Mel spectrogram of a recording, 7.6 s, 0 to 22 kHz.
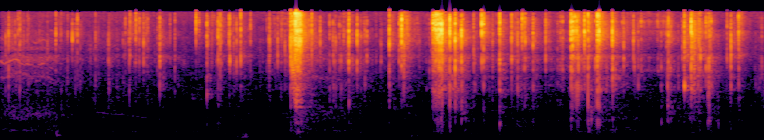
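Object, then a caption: Plastic packet of metallic tissue paper. A plastic packet holding red metallic tissue paper is handled and opened by fingers and nails on a table. It makes a dense, bright, crisp crinkling with quick rustles and ticks, and louder crackling bursts near 3, 4.4 and 6 seconds.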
